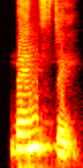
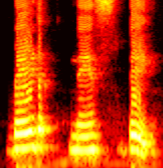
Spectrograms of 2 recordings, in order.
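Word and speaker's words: Wednesday: डी हा जोडी आहे मधला तिथे वेड वेडनेसडे असं नाही म्हणत आपण तो ड चा उच्चार करतच नाही म्हणजेडी या अक्षराचा उच्चार नाही करत डायरेक्टली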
